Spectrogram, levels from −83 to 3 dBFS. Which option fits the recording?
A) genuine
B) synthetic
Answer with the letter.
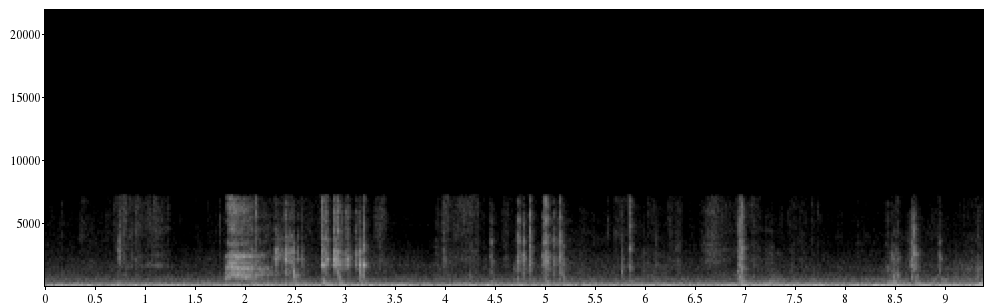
A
